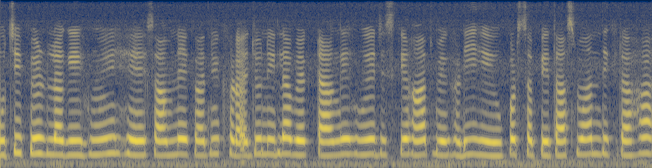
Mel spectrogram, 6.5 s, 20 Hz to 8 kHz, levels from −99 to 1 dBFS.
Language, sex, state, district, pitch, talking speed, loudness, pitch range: Hindi, female, Odisha, Khordha, 260 Hz, 230 wpm, -15 LUFS, 250-270 Hz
